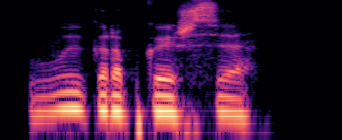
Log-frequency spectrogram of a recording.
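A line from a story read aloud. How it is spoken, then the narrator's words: Gruff mutter. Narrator (Russian): буркнул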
